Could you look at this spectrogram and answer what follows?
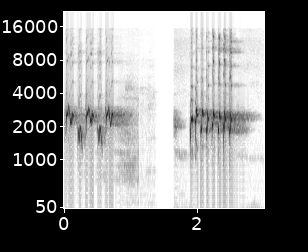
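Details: Lure song of a female trucuk, or Sooty-headed bulbul, in long 'ropel' style to get birds singing: a quick bubbly phrase, a pause, then a fast rattling run of whistled notes.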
